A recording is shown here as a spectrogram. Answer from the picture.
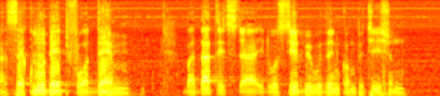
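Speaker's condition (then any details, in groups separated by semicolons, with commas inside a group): No condition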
